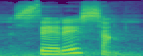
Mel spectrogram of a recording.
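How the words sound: The c and z are pronounced as s.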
